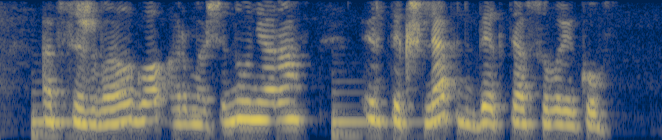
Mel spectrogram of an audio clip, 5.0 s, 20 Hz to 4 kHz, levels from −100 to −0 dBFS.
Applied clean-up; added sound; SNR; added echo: none; Bowed string instrument; 18 dB; none.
